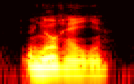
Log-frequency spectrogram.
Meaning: ear
- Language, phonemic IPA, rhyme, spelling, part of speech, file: French, /ɔ.ʁɛj/, -ɛj, oreille, noun, Fr-oreille.ogg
